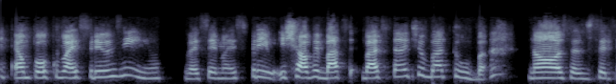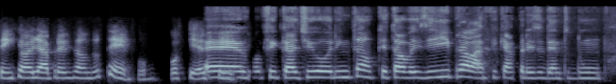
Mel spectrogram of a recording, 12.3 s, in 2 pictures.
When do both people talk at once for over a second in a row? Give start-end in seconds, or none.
none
